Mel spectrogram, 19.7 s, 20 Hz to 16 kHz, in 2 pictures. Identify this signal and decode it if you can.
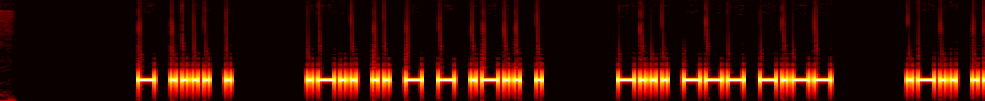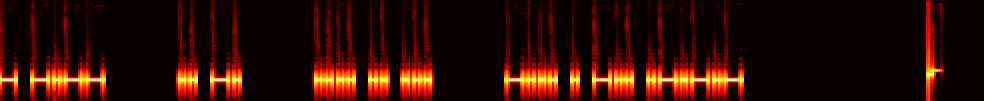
Morse code, heard as a keyed tone, about 22 wpm, 700 Hz. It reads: THE LITTLE BOY LAY IN HIS BED.
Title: 2x Word-Spacing - Sentences from Top 500 Words - 22wpm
